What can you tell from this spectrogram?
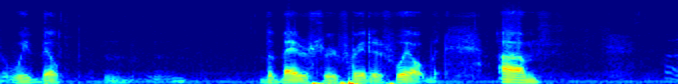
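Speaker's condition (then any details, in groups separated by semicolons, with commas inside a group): Parkinson's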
